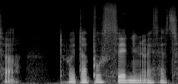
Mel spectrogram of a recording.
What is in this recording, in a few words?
"bwthyn", Welsh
